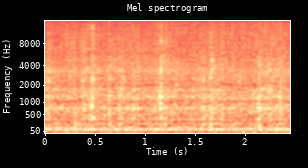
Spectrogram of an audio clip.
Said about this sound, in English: So now they're going to play the white noise of the chicken frying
